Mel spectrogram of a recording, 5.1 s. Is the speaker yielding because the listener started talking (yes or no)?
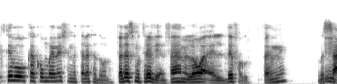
no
